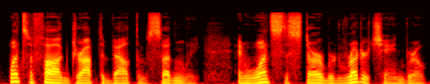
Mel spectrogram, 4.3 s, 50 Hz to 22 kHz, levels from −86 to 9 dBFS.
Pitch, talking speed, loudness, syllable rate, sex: 115 Hz, 195 wpm, -20 LUFS, 5.6 syllables/s, male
